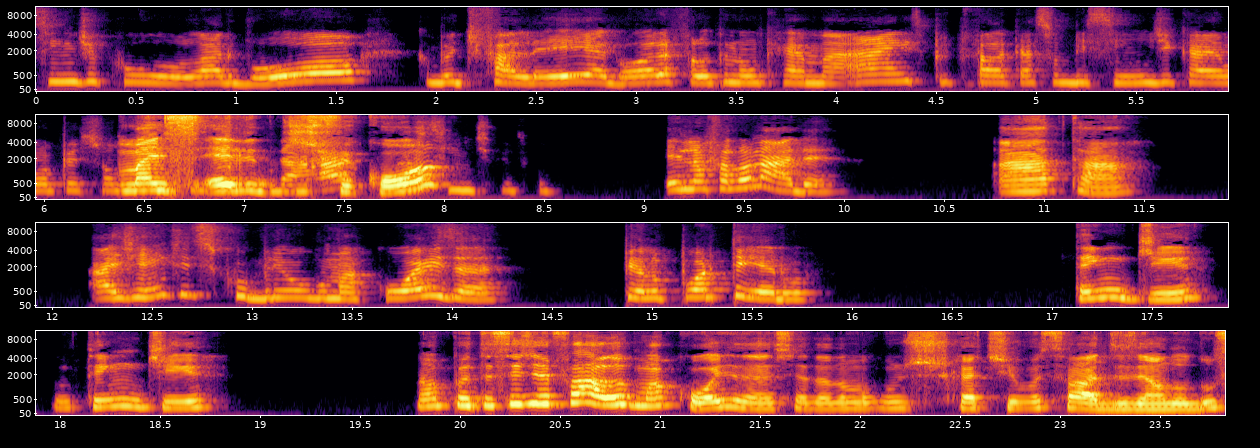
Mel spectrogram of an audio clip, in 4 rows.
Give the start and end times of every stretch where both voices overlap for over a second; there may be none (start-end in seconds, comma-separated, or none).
6.4-7.9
